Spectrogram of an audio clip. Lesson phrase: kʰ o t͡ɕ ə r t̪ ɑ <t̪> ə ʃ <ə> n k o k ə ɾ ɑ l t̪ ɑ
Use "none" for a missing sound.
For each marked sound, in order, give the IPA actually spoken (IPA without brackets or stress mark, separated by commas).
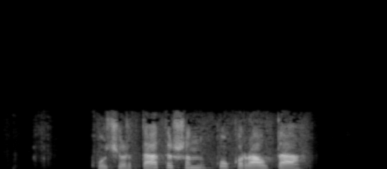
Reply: t̪, ə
